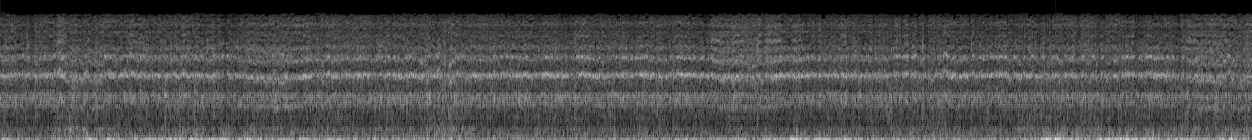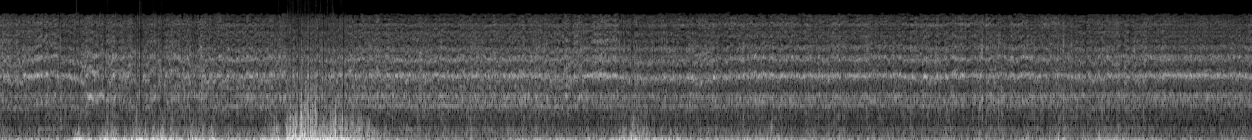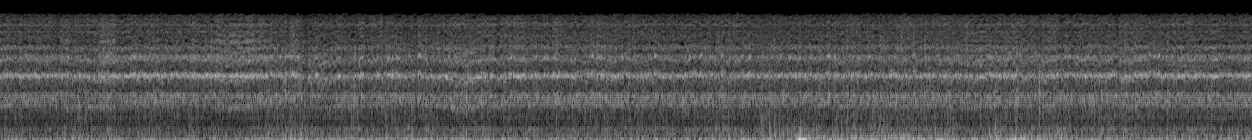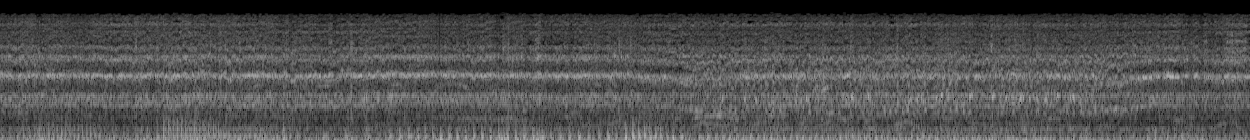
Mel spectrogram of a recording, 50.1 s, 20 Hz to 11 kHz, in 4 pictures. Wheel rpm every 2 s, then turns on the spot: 230, 230, 240, 230, 230, 230, 220, 190, 200, 210, 230, 220, 230, 230, 220, 230, 230, 230, 230, 230, 230, 230, 210, 190, 200.
none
